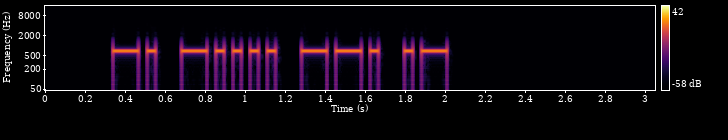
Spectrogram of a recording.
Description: Morse code, heard as a keyed tone, about 28 wpm, 700 Hz. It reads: N6GA
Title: Easy Call Signs - 28wpm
